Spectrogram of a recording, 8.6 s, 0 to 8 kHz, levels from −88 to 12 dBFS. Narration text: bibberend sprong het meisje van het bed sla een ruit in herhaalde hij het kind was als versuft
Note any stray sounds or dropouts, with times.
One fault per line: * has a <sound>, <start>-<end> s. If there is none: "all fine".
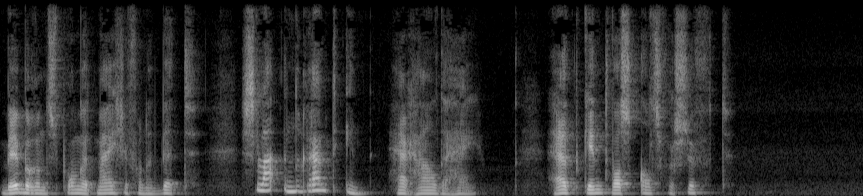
all fine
